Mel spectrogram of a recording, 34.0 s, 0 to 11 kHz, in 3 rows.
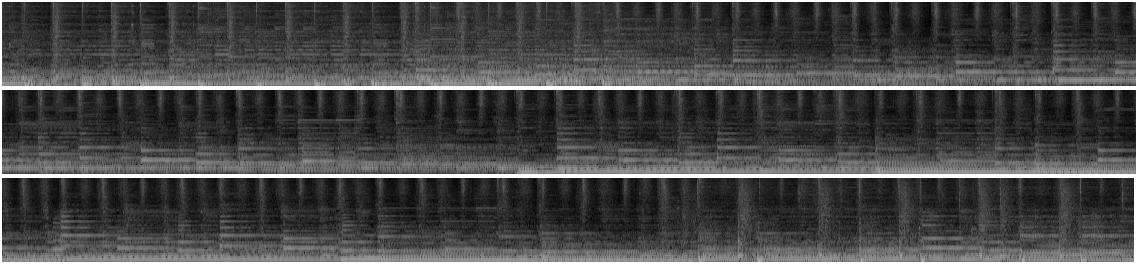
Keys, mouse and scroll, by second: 6.1 s, 15.2 click, 16.5-24.0 middle drag, 24.0 x, 25.7 f, 27.9-32.8 middle drag, 32.8 click.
